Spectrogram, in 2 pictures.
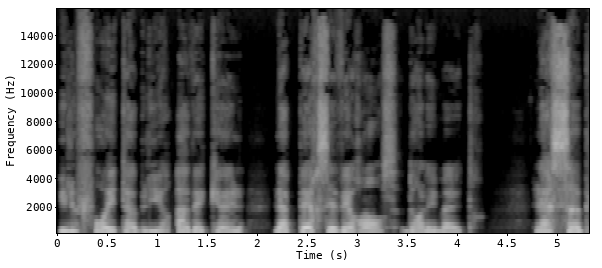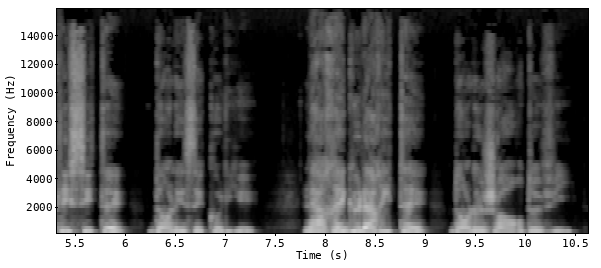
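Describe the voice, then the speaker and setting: A woman reading a classic essay aloud as an audiobook reader, in a measured, deliberate way. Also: mid-range voice, mellow, no room sound, studio quality.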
